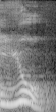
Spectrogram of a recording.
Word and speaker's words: ewe: एक शब्द है हमें दोस्तों EWE, इसे पढ़ते हैं यू, यू माने होता है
